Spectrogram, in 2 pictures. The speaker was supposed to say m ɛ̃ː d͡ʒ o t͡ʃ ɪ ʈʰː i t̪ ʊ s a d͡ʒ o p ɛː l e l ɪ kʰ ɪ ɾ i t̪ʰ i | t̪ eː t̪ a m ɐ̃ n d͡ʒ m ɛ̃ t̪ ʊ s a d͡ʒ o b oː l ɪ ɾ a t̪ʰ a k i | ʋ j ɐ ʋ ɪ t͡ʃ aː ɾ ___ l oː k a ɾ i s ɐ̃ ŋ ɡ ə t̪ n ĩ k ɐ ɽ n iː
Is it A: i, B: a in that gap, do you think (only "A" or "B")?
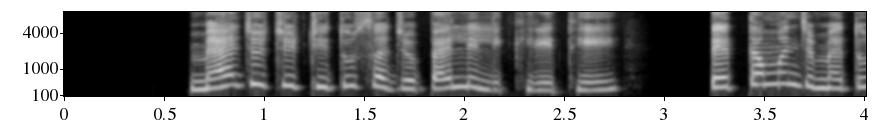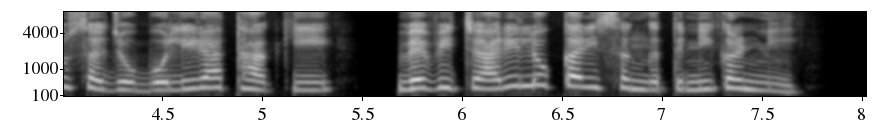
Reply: A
